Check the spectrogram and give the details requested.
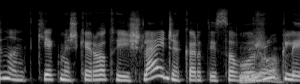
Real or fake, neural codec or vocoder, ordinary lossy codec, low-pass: real; none; AAC, 96 kbps; 14.4 kHz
